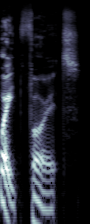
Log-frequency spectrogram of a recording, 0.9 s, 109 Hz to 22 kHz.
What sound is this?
Speech > Solo speech
Wait for it
singletake, wait-for-it, Tascam, Mid-20s, un-edited, hype, chant, raw, Man, FR-AV2, Neumann, voice, Single-take, Vocal, oneshot, Male, dry, U67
